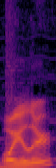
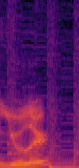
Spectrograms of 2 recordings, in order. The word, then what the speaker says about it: Euler: a drop down menu It's pronounced Oiler not uler fais Euler's day off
